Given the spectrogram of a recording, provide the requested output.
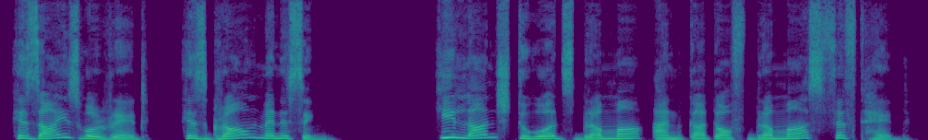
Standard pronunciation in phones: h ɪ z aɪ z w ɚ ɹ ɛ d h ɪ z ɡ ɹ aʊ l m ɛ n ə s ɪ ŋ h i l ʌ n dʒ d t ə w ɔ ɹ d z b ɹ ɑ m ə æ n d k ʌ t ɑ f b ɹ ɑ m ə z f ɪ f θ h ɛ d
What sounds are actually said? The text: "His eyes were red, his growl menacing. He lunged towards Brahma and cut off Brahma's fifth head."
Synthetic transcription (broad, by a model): h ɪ z aɪ z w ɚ ɹ ɛ d h ɪ z ɡ ɹ aʊ n m ɛ n ə s ɪ ŋ h i l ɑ n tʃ t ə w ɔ ɹ d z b ɹ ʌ m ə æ n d k ʌ t ɑ f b ɹ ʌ m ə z f ɪ f t h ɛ d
